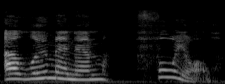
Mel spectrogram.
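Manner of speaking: "aluminum foil" slowly, every syllable sounded; over-enunciate "aluminum foil", giving "foil" its full vowel; careful enunciation. Shown as a demonstration. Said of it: "I mean, I can enunciate".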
